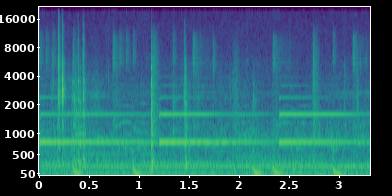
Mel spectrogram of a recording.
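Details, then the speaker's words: Lexus LS400 after fuel line relocation, low fuel, key-on fuel pump prime during a leak check (none found, about 40-45 PSI expected); steady mid-pitched hum holding even for a few seconds among light clicks; normal priming. "I know that I don't have much fuel, but I'm gonna start it up. I'll let the fuel pump prime and then at least make sure there's no leaks for right now."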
